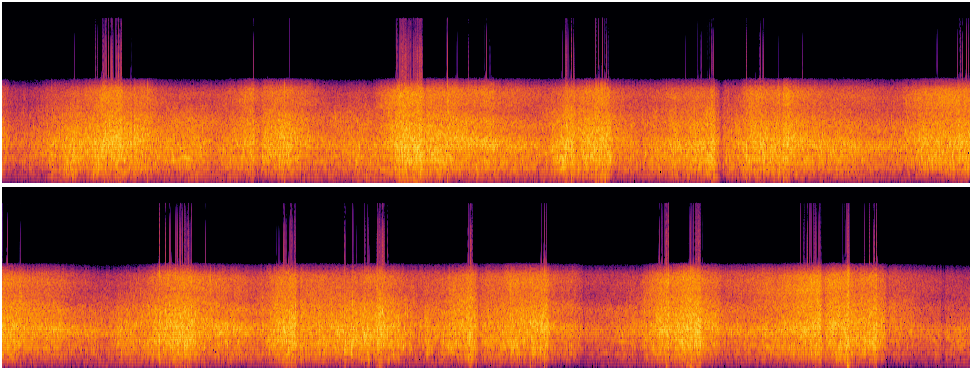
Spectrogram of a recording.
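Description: Lake Michigan waves washing onto the beach: a loud rushing surge that swells and fades every two to three seconds.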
